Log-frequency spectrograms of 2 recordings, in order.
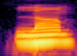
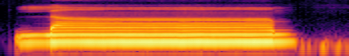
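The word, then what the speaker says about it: ل: There are 3 words: Lam, Noon, and Ra. Try to pronounce them and say Lam, Lam, Noon, Noon, Ra, Ra.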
